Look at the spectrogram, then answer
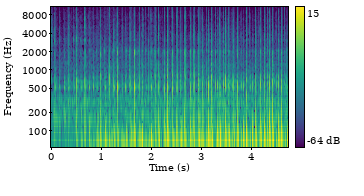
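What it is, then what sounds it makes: Plastic tumbler of gel water beads. Fingertips tap quickly on the walls of a clear plastic tumbler full of teal gel water beads, held horizontally and then upright. The taps are short, dull, low thuds with almost no ring. They start soft and grow louder and denser, about 31 in all, in a loose, uneven rhythm.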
